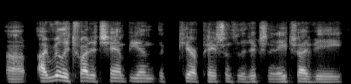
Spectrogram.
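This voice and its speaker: A man in his fifties with a Brooklyn accent, a guest physician speaking in a measured, thoughtful way on a podcast. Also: mid-range voice, fairly even intonation, pushed and bright, no echo, low-quality recording. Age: 50s. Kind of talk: podcast interview.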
